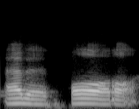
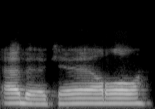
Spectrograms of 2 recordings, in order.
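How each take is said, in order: First: The k sound is heavy and deep. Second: The k sound is light and thin. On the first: The speaker calls it wrong. "Malah bacanya gimana? Abqara" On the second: The speaker calls it right. "Harusnya abkara"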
